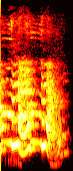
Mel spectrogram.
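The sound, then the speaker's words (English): A happy dog howls in two long, wavering, tuneful phrases that bend up and down in pitch, the second ending lower. A short, sharp sound follows after a brief pause. “That's my dog, it. Muddy Waters. He's howling. He's happy.”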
